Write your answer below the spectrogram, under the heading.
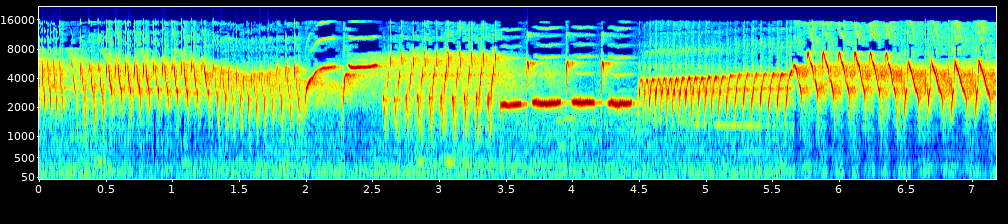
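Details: Canary singing to call a companion bird into song, part of song training; fast rolling trills in shifting tours, a short steady whistle-like segment near the middle, then high rapid trills, bright and continuous throughout.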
